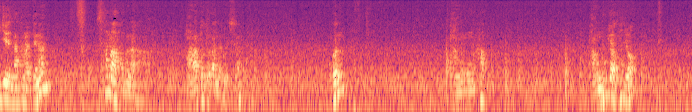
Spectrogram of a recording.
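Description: A middle-aged man speaks calmly in short phrases, close by.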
